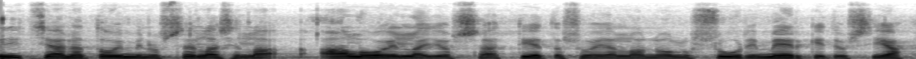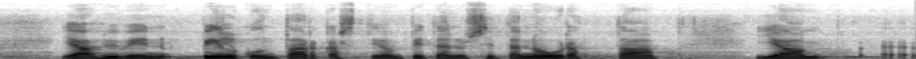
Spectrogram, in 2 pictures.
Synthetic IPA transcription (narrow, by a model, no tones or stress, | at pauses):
nit̪seɑinɑt̪oiminusselːɑisilːɑ̰ɑloilːˑɑjosːɑt̪iet̪osuojɑlːonolːussuːrimerkit̪ysjɑ | jɑhyʋinpilkunt̪ɑrkɑst̪iompit̪ænyssit̪ænouɾɑt̪ːɑː | jɑ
